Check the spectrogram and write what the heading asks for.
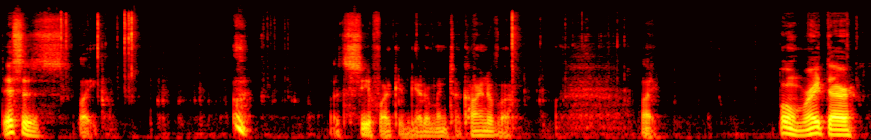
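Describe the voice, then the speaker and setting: A man casually reviewing a model kit while posing it, relaxed, swearing now and then, and a bit out of breath. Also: low voice, takes it slowly, long pauses, husky. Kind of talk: casual hands-on toy review.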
